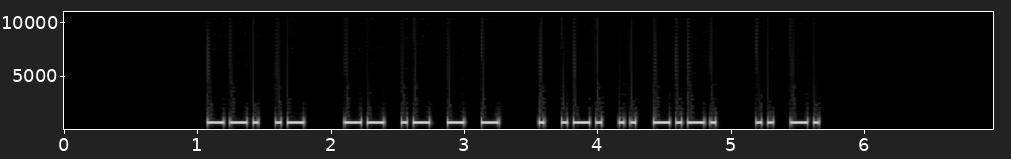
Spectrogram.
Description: Morse code, heard as a keyed tone, about 28 wpm, 700 Hz. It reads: GA MATT ERIC IN
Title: K1USN SST QSO Practice - 28wpm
